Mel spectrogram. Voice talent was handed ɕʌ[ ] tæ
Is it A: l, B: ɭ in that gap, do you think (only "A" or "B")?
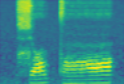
A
